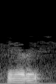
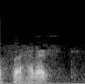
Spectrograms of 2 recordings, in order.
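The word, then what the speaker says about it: فِهْرِس: وعلى كلمة فهرس، الكلمة تلفظ هكذا، فهرس وليس فهرس أو فهرست، فهرست وفهرس.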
